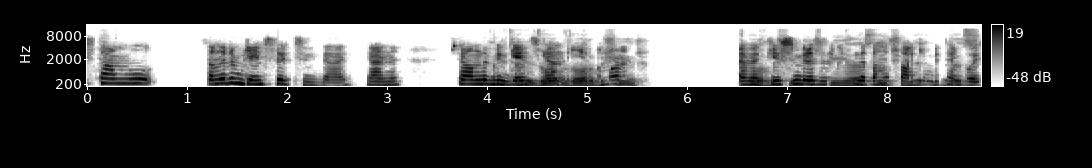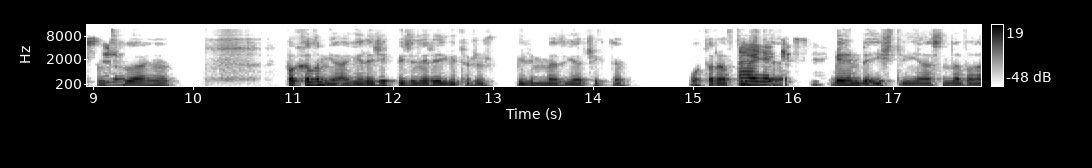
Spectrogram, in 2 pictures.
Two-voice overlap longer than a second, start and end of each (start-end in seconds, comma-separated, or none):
4.0-5.5, 6.6-9.4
